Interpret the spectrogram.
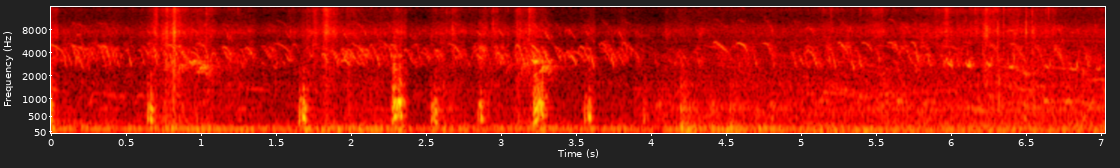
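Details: Mother hens foraging with chicks for earthworms under piles of vegetation litter; a run of short, low, repeated clucks in the middle, roughly one a second, then quieter, with a steady background of faint high chick peeps.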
